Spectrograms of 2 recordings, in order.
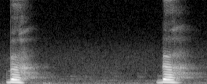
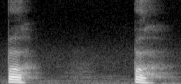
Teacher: kedua bibir artikulator bertemu untuk membentuk bunyi bilabial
